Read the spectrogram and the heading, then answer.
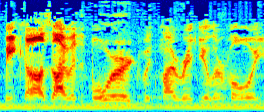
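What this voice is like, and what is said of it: Usual voice. Nothing is said of it.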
